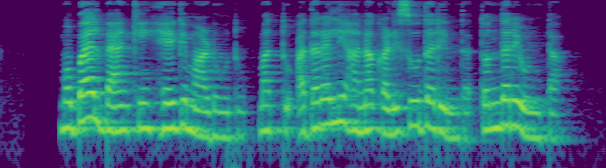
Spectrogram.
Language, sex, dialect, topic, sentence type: Kannada, female, Coastal/Dakshin, banking, question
